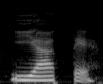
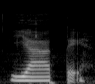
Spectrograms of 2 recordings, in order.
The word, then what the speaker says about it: yate: English yo-yo boy Sunday for example yate which means yacht in English yate so we just pronounced this is the usual pronunciation of Y and another way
